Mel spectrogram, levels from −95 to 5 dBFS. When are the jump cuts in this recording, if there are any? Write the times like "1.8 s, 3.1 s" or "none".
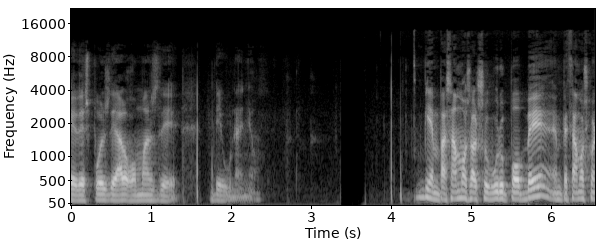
none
